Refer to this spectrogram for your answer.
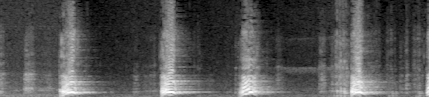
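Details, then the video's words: English Springer Spaniel barking steadily, four loud, clear barks spaced roughly a second apart, each sharp at the onset with a ringing tone. "Barking Springer"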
